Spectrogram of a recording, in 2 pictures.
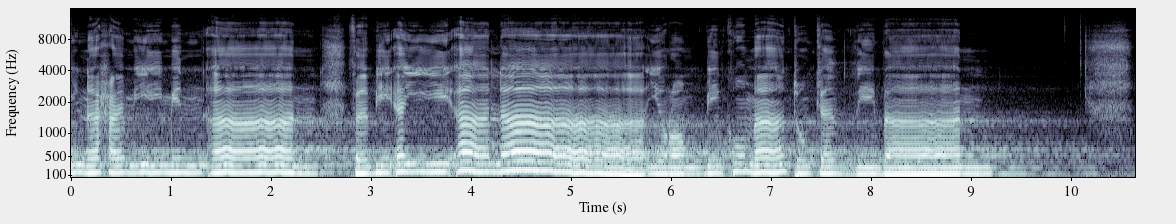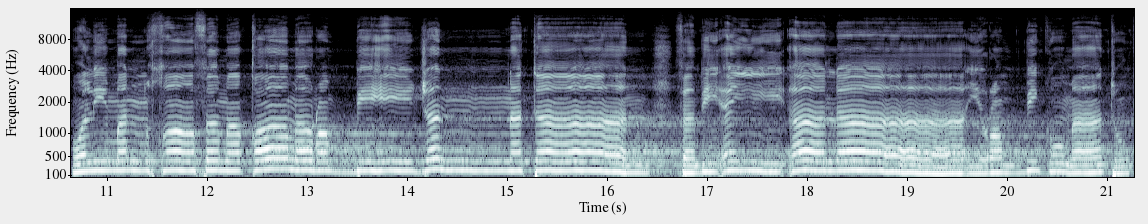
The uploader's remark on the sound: recorded at Green Lane Masjid, Birmingham, UK.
